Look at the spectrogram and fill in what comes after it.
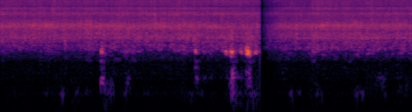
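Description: Chicken pieces sizzling steadily in oil on a hot iron tawa, with a few short scrapes and taps of a fork and metal spatula chopping them, about a second and a half in and again around three and a half seconds. The sound cuts out for an instant just before four seconds in.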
